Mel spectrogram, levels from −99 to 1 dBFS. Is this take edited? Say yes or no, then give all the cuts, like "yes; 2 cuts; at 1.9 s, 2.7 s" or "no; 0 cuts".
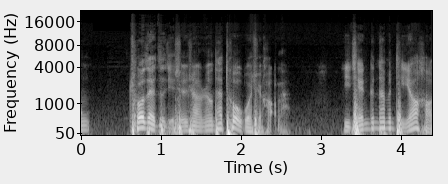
yes; 1 cut; at 3.3 s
